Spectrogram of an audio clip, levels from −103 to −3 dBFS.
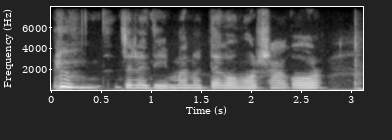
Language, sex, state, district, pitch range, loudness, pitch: Chakma, female, Tripura, Unakoti, 230-260 Hz, -20 LUFS, 240 Hz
